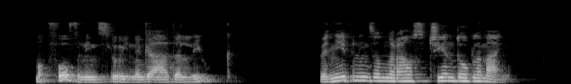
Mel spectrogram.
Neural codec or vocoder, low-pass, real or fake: none; 7.2 kHz; real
